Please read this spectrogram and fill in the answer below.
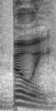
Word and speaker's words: Bowie: oh boy knife okay i pronounce it as buoy vehicles which is different from david bowie stop me from filming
